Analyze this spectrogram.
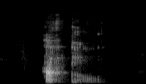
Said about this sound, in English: Anyway, that was like the weirdest burp I've ever had.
